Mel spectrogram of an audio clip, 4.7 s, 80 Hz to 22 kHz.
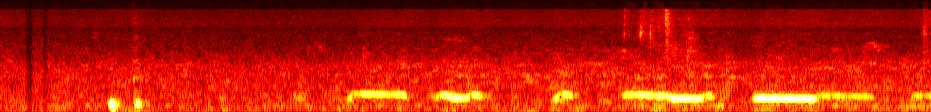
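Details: On a hot April 20th, 2022 (in the 90s), a dove outside an open window gives soft, mellow coos, several drawn-out hooting notes in a slow series, preceded by a couple of faint clicks.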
